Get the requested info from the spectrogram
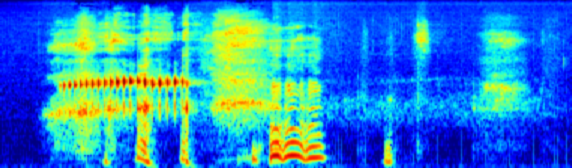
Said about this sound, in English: Your worst fear, frogs.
